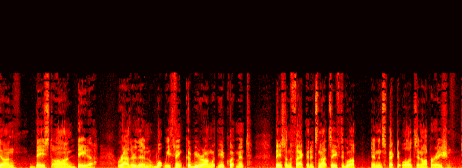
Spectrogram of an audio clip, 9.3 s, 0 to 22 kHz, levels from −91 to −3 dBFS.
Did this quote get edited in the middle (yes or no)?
no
